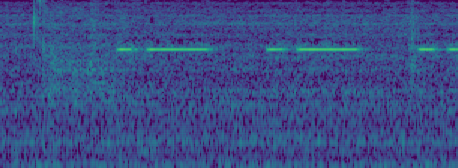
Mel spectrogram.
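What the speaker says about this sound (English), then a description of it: "There's a beep, dear. Rice cooker." A rice cooker gives faint, thin electronic beeps repeating in short bursts over a steady background hum, the tone sounding in three separate spells.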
